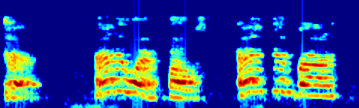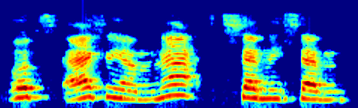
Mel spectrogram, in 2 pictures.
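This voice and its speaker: A man in his sixties closing a live online class as the instructor, halting and full of fillers and restarts. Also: very high-pitched, expressive, highs cut off. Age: 60s.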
